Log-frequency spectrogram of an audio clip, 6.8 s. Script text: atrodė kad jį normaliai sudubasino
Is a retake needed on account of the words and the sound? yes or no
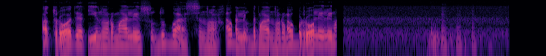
yes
